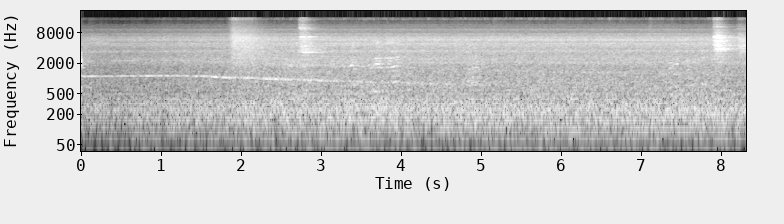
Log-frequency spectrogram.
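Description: Loud steady rumble of heavy industrial machinery, with a thin whine that drifts down in pitch over the first few seconds and a brief hiss about two seconds in.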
